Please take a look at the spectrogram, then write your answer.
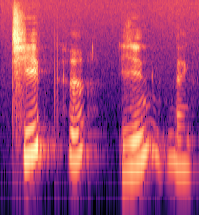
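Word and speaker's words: Tiếp Hiện: Alors en vietnamien, je ne suis pas sûre de ma prononciation, j'ai mes amis vietnamiens qui sont là, mais Thip Yin, c'est correct ou... Oui, Thip Yin, ok.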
